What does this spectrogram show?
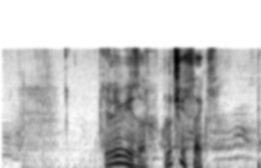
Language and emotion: Russian, neutral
